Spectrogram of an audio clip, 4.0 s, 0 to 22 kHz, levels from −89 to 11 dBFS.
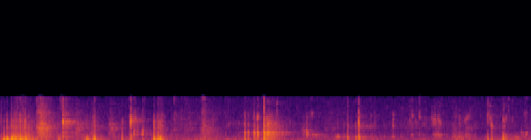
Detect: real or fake real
